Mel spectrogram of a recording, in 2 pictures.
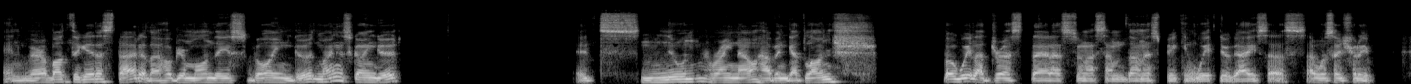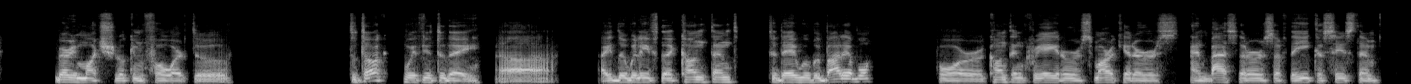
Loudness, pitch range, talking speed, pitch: -19 LUFS, 90-105 Hz, 150 wpm, 95 Hz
